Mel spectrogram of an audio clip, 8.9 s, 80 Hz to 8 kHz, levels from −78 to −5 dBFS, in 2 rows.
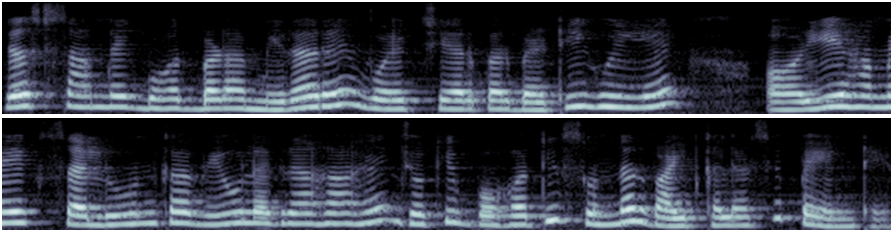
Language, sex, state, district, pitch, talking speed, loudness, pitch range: Hindi, female, Uttar Pradesh, Jalaun, 255 Hz, 230 wpm, -24 LUFS, 225-285 Hz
